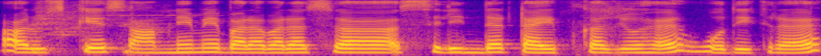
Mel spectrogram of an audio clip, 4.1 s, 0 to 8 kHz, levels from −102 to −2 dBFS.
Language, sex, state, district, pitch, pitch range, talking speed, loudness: Hindi, female, Bihar, Patna, 200 Hz, 195-215 Hz, 220 wpm, -14 LUFS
